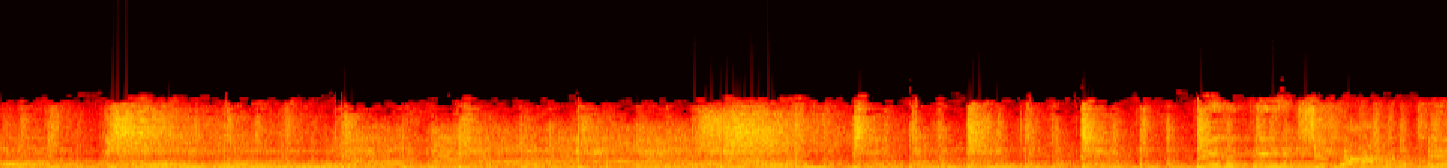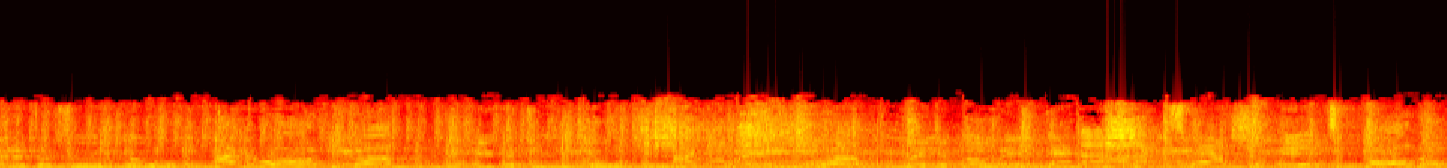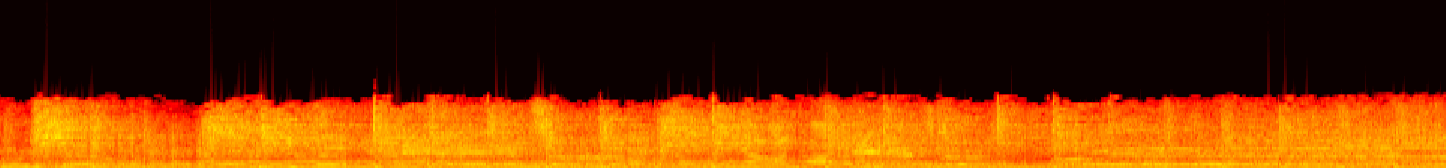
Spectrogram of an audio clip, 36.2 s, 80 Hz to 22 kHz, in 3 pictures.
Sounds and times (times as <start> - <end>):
Music: 0.0 - 36.1.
